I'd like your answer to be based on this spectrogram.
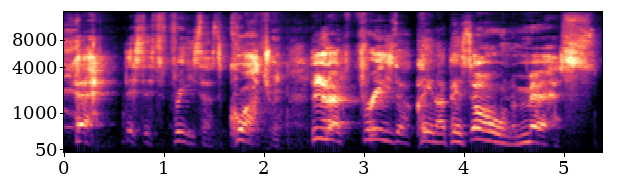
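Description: A man's voice: high-pitched, lively intonation, slow, fairly bright tone, voice pushed down, heavily acted. A man voicing an arrogant, wrathful alien warlord from an anime. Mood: contemptuous.

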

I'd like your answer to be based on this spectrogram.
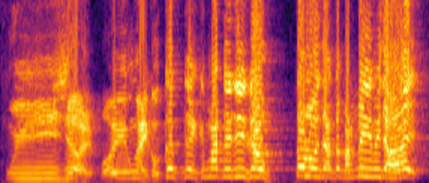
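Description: A man's voice: very high voice, quick pace, bright, forceful tone. A young man, acting a brash, bossy friend in a comedy sketch. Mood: scolding. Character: cocky young man, loud bully of a friend. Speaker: actor.

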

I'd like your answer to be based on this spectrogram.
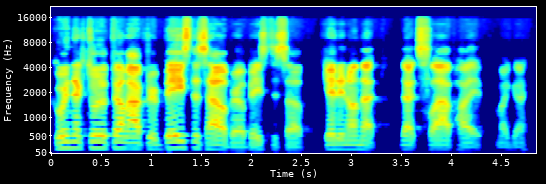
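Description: A man's voice: mid-range voice, brisk, pushed and bright, clean tone. A man hosting a live watch-party stream, commenting casually in loose slang and reading out and answering his chat.

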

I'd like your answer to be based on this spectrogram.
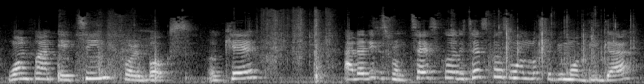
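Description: A lifestyle vlogger and mum with a fairly high, slightly mellow voice narrates a casual grocery haul, walking around a table of groceries in her home kitchen. She counts items aloud and keeps addressing her viewers as "guys." The audio is poor, with a faint hum of room noise behind her.

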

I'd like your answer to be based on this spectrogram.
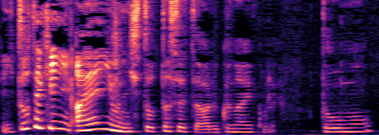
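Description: A young woman in her twenties speaking with a Hakata dialect, her voice sitting a little on the high side. She chats casually into her phone on a live stream, reading out viewers' comments and answering them, now and then sinking into soft, near-whispered asides. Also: big pitch swings, a little fast. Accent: Hakata dialect of Fukuoka.

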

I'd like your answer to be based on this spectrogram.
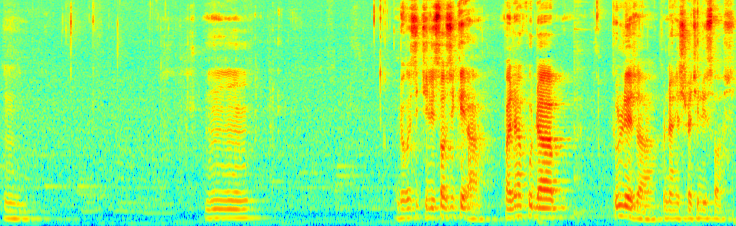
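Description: A man's voice: mid-range voice, a little slow, long pauses, a bit bright, roomy sound, a little hiss or hum. A Malaysian man in a casual eating vlog, chatting to viewers with his mouth full and mixing in English words. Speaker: mukbang vlogger.

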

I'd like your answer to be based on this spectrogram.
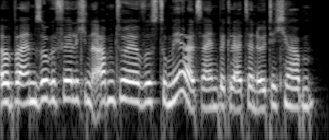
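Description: A woman reading the part of Pippin, a cheeky young male hobbit with a teasing, lively way of talking. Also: a little high, racing, lightly acted. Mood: insistent.

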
